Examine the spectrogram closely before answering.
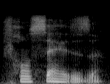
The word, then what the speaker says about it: française: Okay, so français, here you get this final S that you don't pronounce, so français, and then when you put this final E here, you will get française.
